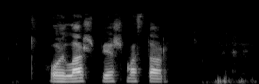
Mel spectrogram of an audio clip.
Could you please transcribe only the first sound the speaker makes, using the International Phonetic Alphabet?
o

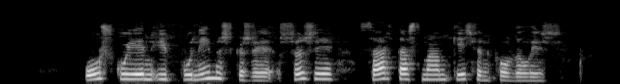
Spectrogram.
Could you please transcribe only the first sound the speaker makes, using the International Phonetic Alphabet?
o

